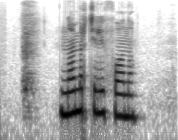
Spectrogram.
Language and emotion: Russian, neutral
